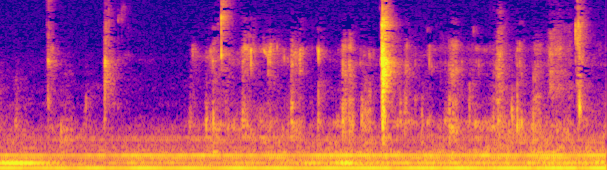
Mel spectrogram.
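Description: Close-up chewing of a leafy salad of salmon and chuka seaweed: soft wet mouth clicks and small crunches, with one sharp click a little past the middle, over a faint steady low hum.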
